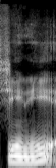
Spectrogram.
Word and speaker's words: Jeanne: again, your name is Jeanne. It's not spelled like Jeannie, but it is Jeannie, and Boyd Curtis, and they're spelled exactly like they sound.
